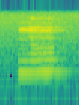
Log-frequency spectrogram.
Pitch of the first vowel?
high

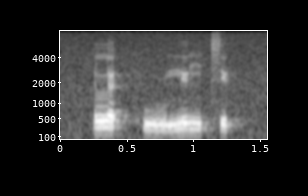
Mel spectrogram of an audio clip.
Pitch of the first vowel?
high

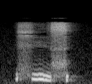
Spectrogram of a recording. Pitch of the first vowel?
falling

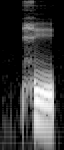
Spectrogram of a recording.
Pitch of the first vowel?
low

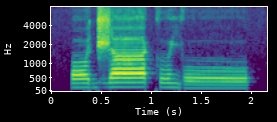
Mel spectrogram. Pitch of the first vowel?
high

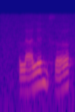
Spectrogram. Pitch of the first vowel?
rising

